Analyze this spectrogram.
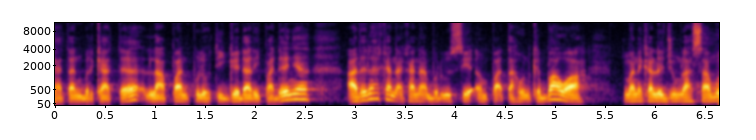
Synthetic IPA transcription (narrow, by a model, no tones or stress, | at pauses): at̪anbərkat̪alapanpulʊht̪iɡadaɾipadaɲãʔadalahkanaʔkanaʔbəɾusiaʔəmpa̰t̪ːaɦʊnkəbawah | mãnakalad͡ʒumlahsamu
